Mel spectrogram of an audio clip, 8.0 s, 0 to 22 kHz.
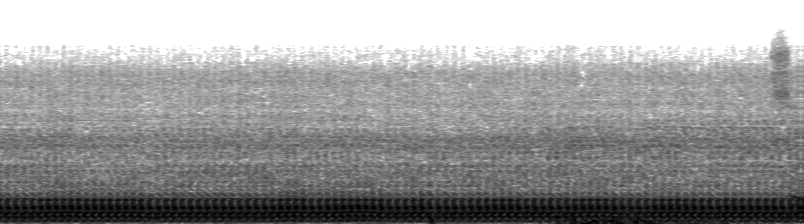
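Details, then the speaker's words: Steady, even idle with a smooth regular pulse on a 2009 Aprilia Shiver SL750, after both air pressure sensors in the airbox were replaced. Idle had jumped up and down after about a minute of running with no error messages. Not the evap or tank air hose. "Steady. So it wasn't the evap, it wasn't the air hose to the tank. Must have been one of the air pressure sensors."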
